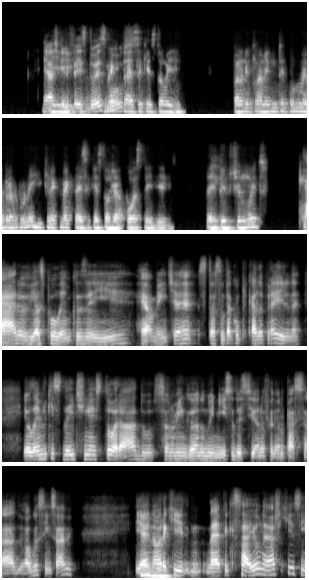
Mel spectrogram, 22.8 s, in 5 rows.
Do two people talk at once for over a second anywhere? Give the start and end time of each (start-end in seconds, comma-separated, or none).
0.7-2.1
